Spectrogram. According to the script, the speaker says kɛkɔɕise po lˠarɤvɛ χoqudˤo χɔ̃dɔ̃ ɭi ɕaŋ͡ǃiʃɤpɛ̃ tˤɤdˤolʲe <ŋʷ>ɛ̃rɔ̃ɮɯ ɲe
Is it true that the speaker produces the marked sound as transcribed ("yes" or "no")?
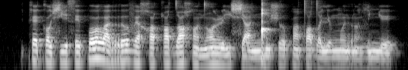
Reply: yes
